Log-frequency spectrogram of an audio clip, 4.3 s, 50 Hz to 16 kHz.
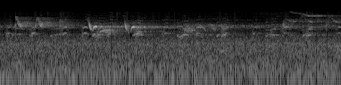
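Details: Bald eagles at a nest on 03.04.2024: a loose series of high, piping chirps and squeals clustered in the first two seconds, fading into quieter chatter, over steady hum with a thin whistle near the end.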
